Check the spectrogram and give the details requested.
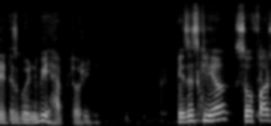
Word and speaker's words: Haplorhini: Okay, Strepsirhine is kind of spelling, the pronunciation, but Strepsirhini, and Haplorhini.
